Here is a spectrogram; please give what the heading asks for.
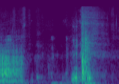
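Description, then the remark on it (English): Two short, low, dog-like growls coming from a bag, one at the start and another a moment later, moderately loud, with a brief quiet gap between them and no talking. “Just giving him a bag that's growling slightly.”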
